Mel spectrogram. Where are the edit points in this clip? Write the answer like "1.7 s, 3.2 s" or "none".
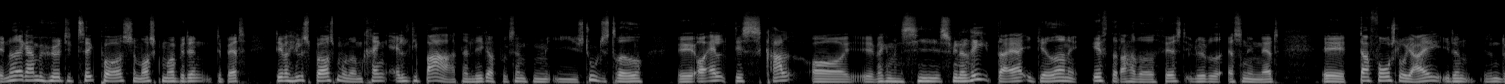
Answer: none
